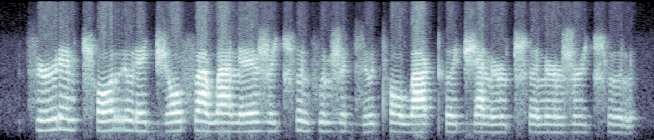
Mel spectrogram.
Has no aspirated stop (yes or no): no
